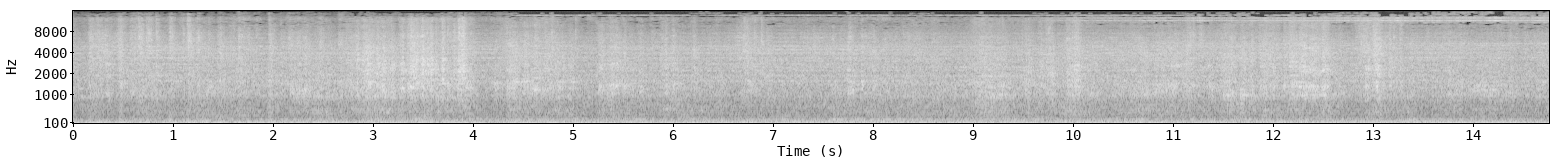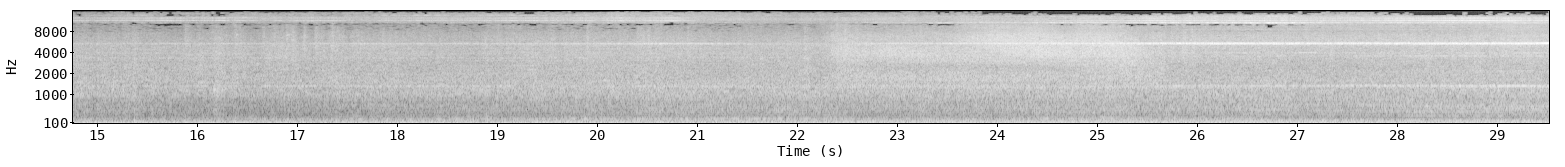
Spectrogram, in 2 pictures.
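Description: Freight train tank cars rolling past at track side: a steady low rumble of steel wheels on rail with scattered clicks from the trucks and rail joints. About three-quarters of the way through, a thin high wheel squeal sets in, and the rumble grows a little louder near the end as a BNSF diesel locomotive in the consist draws near.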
